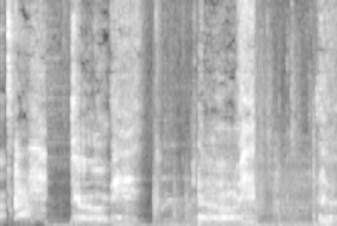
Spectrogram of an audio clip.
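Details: Boy deliberately burping after chugging large amounts of soda in a challenge: long, loud, low, drawn-out rumbling belches over background music; deliberate loud burping.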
